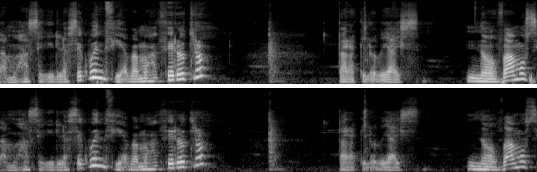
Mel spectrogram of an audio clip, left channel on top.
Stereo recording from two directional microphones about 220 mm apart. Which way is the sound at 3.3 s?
35° left (ahead or behind).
